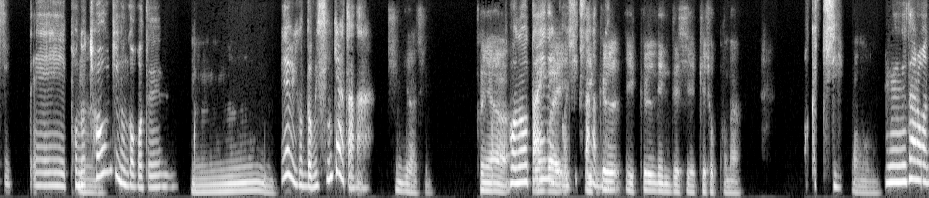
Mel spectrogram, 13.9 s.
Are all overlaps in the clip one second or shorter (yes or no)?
no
